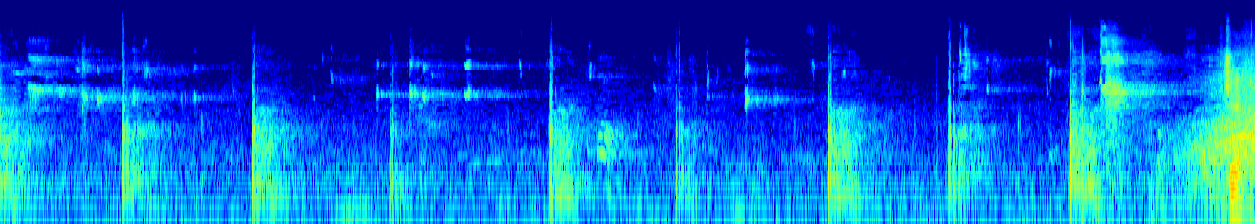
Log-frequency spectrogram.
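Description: Shoes squeak sharply on a hard court.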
